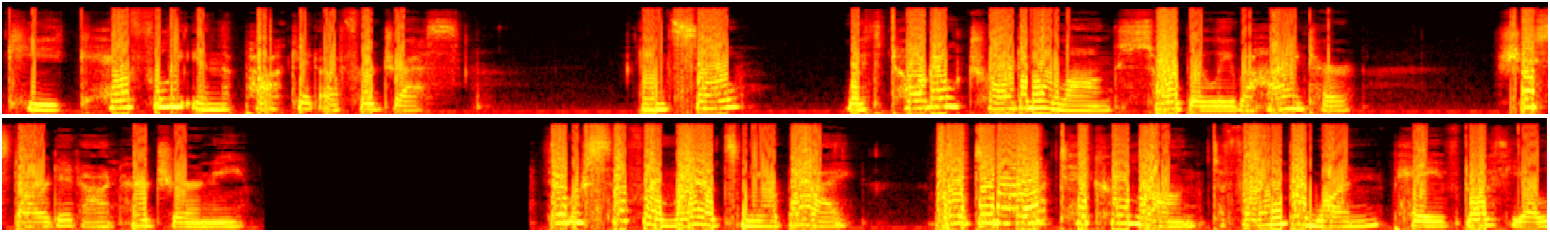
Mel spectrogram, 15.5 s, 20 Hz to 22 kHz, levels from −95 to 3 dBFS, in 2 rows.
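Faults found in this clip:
Integer overflow, throughout the speech. Violent cracks on loud syllables, far harsher than clipping. Gain stage driven about 16 dB past full scale, with no saturation. Around one sample in twenty exceeds the integer limit and wraps to the opposite sign. Each wrapped peak jumps across the full range. Probable component: fixed-point gain or mixer sum lacking a limiter.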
